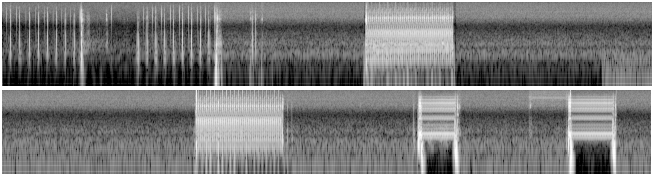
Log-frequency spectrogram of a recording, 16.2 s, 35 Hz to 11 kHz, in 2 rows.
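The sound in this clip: A telephone being dialed with the number 5599 on an old switching line: two quick bursts of clicking dial pulses, then two sustained buzzing tones and a pair of short beeping tones, with no one speaking.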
